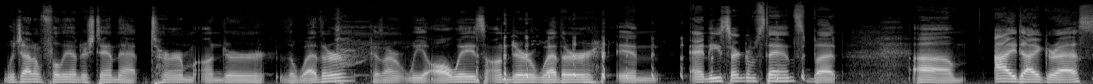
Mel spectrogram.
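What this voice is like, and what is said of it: Hoarse, fried sick voice. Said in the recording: “I am under the weather... my voice is a little fried, vocally fried.”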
